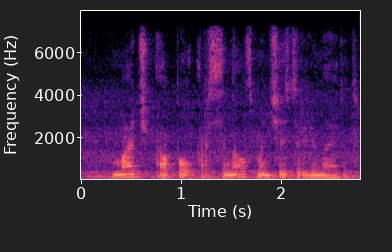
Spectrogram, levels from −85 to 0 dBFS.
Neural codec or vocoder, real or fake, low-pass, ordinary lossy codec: none; real; 7.2 kHz; MP3, 64 kbps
